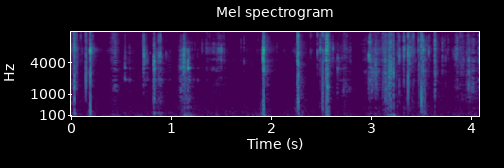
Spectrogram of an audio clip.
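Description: Fingers of both hands break and crumble thin, crispy yellow corn chip pieces on a black plate. The result is an irregular series of sharp, bright crackles and snaps with almost no low end, each dying away instantly, separated by brief quiet gaps.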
